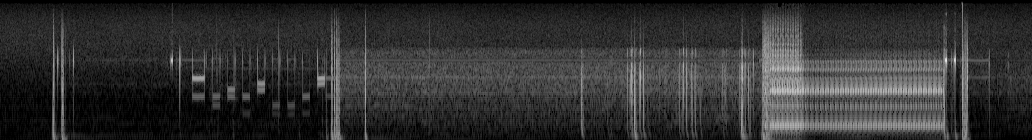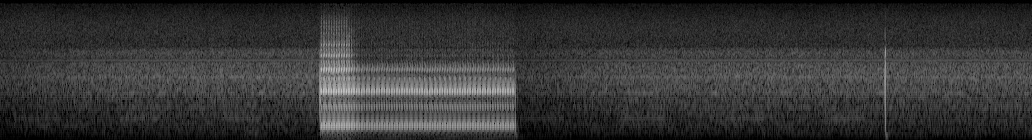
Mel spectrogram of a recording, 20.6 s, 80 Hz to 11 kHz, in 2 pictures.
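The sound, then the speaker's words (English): Switchhook flashes and dialing tones on a telephone line into an NX1 exchange: a run of sharp clicks and short tone bursts, then two long steady tone blocks of about two seconds each, separated by a quiet, hissy line. “a long-distance call from another NX1 to this one would be charged for this call, because NX1s don't tolerate flashes like what you're about to hear.”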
